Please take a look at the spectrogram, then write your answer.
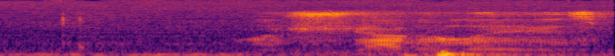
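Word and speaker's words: Le Chatelier: Okay, I don't want to be saying this guy's principle all the time, so let's see how to pronounce his name. Le Chatelet's principle.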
